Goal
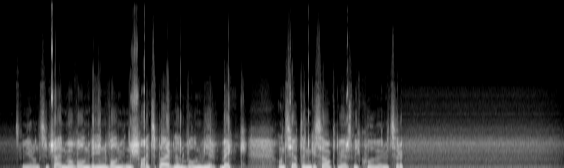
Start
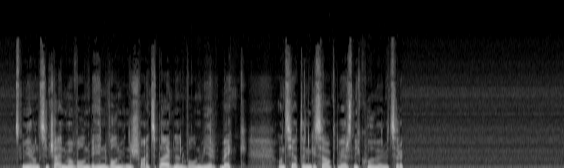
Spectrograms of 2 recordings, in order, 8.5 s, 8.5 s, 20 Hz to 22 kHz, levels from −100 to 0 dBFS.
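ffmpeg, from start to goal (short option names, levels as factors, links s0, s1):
-filter_complex "[0:a]asettb=1/sr,asplit=3[s0][s1][s2];[s0]atrim=end=2.654[s3];[s1]atrim=start=2.65:end=3.15,asetpts=PTS-STARTPTS,afade=t=in:d=0.004:c=qsin,afade=t=out:st=0.496:d=0.004:c=qsin,aecho=1:1:7.4:0.88,atrim=end_sample=22050[s4];[s2]atrim=start=3.146[s5];[s3][s4]acrossfade=d=0.004:c1=hsin:c2=qsin[s6];[s6][s5]acrossfade=d=0.004:c1=qsin:c2=hsin,asplit=3[s7][s8][s9];[s7]afade=t=out:st=5.01:d=0.02[s10];[s8]acompressor=threshold=0.02:ratio=4,afade=t=in:st=5.01:d=0.02,afade=t=out:st=5.74:d=0.02[s11];[s9]afade=t=in:st=5.74:d=0.02[s12];[s10][s11][s12]amix=inputs=3:normalize=0,alimiter=limit=0.075:level=0:latency=1:release=252,dynaudnorm=f=270:g=5:m=5.62,lowpass=f=3200:t=q:w=9.3,asoftclip=type=tanh:threshold=0.501,volume=0.562"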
